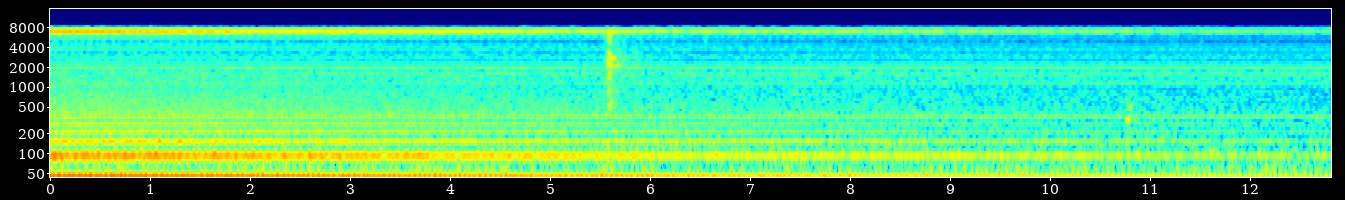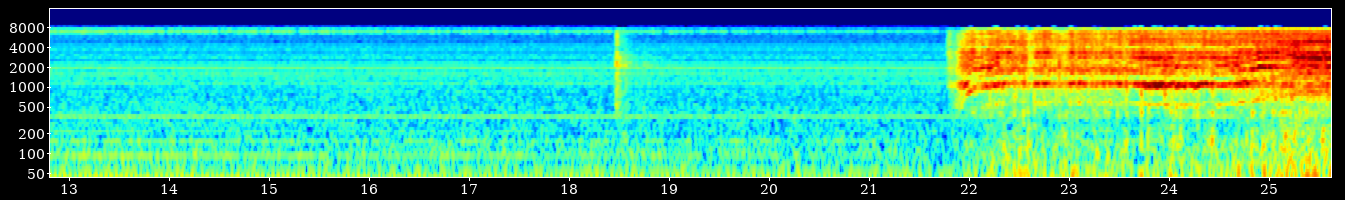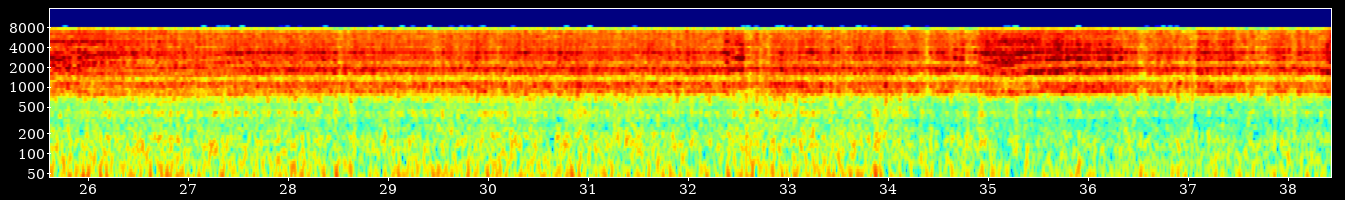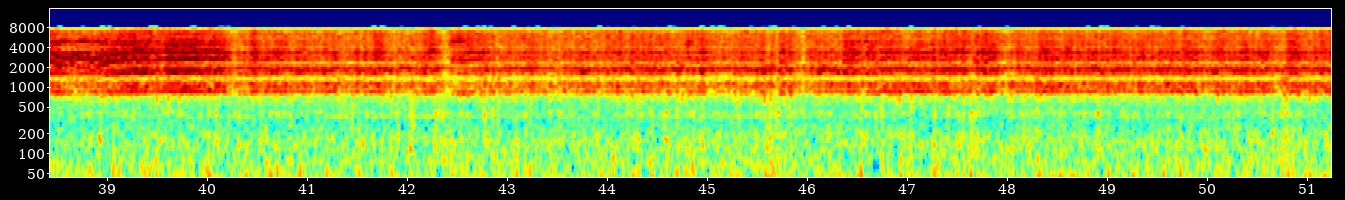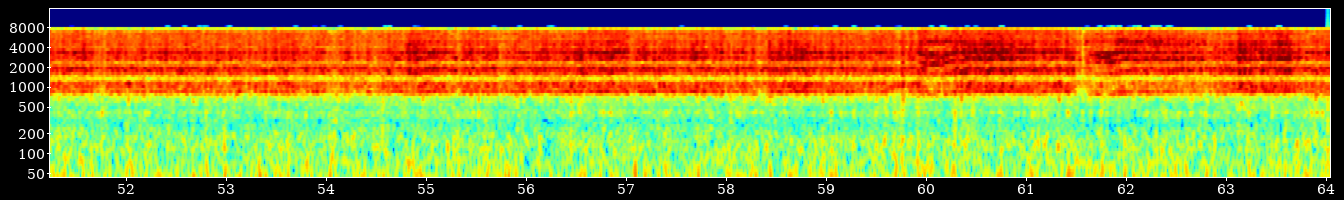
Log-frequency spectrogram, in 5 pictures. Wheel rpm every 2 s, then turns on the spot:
0, 0, 0, 0, 0, 0, 0, 0, 0, 0, 0, 120, 170, 210, 230, 230, 230, 230, 230, 220, 230, 230, 230, 230, 230, 230, 230, 230, 230, 230, 230, 230.
none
